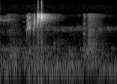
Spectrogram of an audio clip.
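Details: Flamboyan bird in ngebren style: one brief, shrill, buzzy chattering burst with rapid pulses, followed by a faint softer note, over low background hum.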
